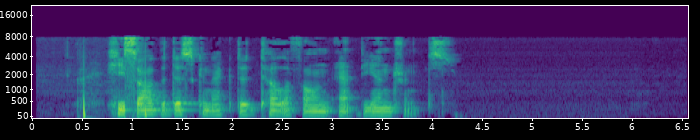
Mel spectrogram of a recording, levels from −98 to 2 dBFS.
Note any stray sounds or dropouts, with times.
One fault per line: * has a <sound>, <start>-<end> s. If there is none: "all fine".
all fine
